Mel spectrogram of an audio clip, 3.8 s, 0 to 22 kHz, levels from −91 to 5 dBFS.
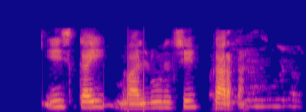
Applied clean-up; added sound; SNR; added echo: none; none; none; none.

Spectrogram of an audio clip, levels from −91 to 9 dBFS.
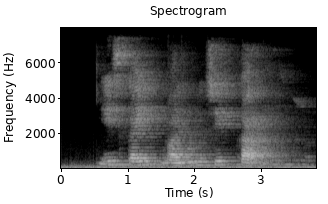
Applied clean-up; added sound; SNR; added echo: none; Wind; 12 dB; reverberation time 1.1 s.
